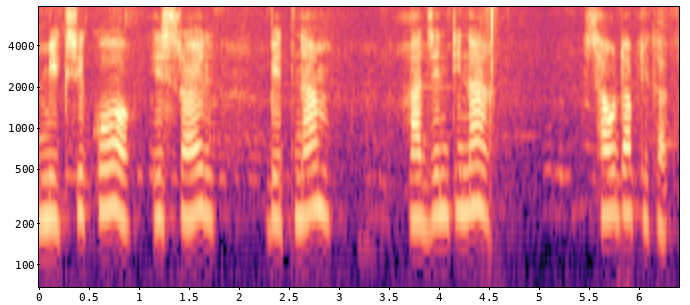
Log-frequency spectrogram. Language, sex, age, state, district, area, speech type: Bodo, female, 30-45, Assam, Kokrajhar, rural, spontaneous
